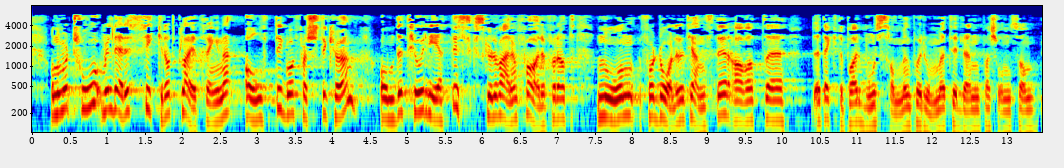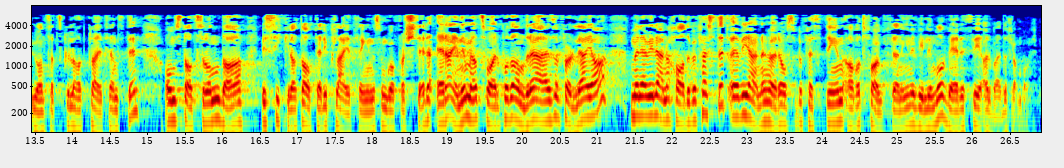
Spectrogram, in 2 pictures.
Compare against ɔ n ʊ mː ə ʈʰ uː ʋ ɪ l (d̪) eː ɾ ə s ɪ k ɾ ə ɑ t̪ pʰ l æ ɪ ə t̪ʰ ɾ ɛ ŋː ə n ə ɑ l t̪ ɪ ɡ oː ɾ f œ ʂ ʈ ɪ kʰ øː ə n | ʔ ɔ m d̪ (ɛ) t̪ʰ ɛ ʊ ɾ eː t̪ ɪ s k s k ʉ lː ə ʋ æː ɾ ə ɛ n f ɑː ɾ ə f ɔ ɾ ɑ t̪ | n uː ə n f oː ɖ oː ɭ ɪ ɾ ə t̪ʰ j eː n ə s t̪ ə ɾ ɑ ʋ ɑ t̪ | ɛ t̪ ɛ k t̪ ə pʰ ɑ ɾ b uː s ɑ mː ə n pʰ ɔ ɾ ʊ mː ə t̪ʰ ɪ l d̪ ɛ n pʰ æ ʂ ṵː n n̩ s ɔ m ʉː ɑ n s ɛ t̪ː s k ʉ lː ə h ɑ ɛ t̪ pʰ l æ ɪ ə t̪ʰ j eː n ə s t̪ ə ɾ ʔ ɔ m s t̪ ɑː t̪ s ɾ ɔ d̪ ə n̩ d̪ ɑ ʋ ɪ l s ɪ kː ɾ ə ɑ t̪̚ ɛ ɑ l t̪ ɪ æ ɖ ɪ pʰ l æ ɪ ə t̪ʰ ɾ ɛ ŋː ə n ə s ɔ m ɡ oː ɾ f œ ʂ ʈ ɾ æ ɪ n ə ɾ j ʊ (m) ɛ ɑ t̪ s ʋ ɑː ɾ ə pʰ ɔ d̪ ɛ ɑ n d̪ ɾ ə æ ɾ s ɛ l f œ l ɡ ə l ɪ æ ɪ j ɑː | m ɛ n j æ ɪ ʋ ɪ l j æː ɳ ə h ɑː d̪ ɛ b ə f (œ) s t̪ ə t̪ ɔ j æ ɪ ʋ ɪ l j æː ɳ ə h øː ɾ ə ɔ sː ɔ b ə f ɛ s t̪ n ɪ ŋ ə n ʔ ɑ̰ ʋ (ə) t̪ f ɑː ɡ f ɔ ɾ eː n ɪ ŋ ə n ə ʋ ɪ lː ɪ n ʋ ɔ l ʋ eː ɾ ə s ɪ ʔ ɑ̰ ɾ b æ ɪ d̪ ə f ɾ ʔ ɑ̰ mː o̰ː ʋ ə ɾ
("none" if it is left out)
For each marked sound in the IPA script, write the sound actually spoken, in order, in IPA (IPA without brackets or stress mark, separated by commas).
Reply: d̪, ɛ, m, ɛ, ɑ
